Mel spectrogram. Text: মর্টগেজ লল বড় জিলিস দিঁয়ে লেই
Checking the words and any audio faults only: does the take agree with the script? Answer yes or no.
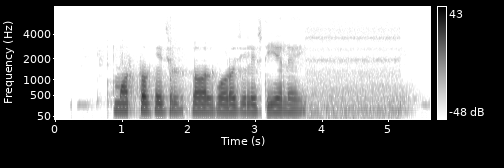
yes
